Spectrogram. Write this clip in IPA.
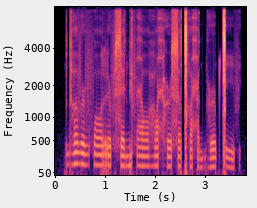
dʱ ʌ v ə˞ v f ɔː r ə˞ f s ɛ ɡ bʲ ə f ʕ ɔː ɦ ɔ ħ h ə˞ s ʌ ǀʰ ʌ ħ ə ɡ bʱ ə˞ p ǀ iː f

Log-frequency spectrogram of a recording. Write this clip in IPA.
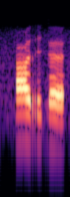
ʕ ɛ r i ɡ ɛ

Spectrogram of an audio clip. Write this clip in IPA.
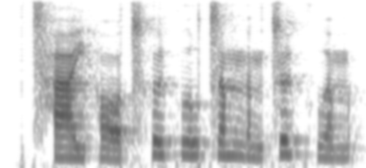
t͡sʰ aː˨ j h ɔː˨˩ t͡sʰ ɵ˥ ɥ kʷ ɐ˥ w t͡s ɐ˥ m ŋ ɐ˨ ŋ t͡s ɵ˥ ɥ kʷʰ ɐ˨ m

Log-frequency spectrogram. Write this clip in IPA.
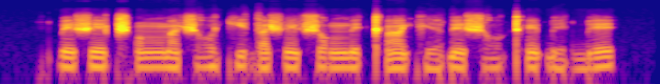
k͡p e ʃ e t͡ʃʼ ɔ̃ ŋ͡m ã ʃ ɔ̤ kʲ e d a ʃ ẽ ʃ ɔ ŋ͡m e kʼ ã kʲ a̤ ɗ e ʃ ɔ̤ kʼ ẽ ɓ e̤ ɡ͡b e

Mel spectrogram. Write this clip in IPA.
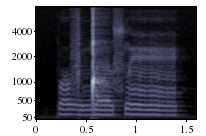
p o v ŋ͡ǃ ə sʷ ɛ̃ː

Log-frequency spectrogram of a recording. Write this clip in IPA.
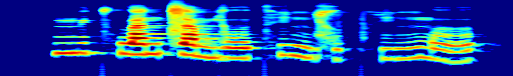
m y˥ t̪ʰ w a˥ n t͡s ä˥˩ m j o˧˥ ʊ̯ t̪ʰ i˥˩ ŋ i˩ x u˩ pʰ i˧˥ ŋ m ɤ˨˩˦

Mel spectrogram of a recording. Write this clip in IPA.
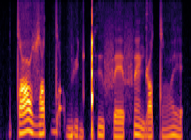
tˤ ɛ˧˥˧ w zˤ o˦˥ tˤ dˤ a̰˥˧ b y˥˩ d ǃʰ ɨ˥˧ f ɛ˧ f ɛ̃˥˧ ɡ y˧ tˤ ɛ̤˧˥˧

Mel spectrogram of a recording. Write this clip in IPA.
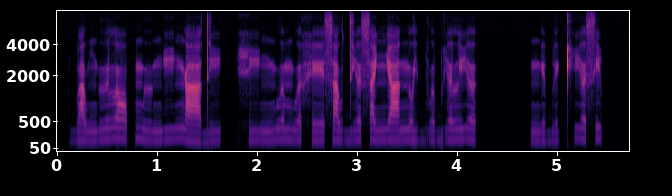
b a˧˩ w ŋ ɯː˧˥ l ɔː˧˥ p̚ m ɯː˩ ŋ iː˧˥ ŋ aː˩ d i˧ | h iː˩ ŋ m u˥˨ ə̯ m u˩ ə̯ h eː˧˩ s a˥˨ w d i˧˥ ə̯ s a˧˥ ɲ aː˧˥ n o˧ j b u˧ ə̯ b i˧˥ ə̯ l i˥˨ ə̯ | ŋ e˩ b e˩˧ kʰ i˧˥ ə̯ s i˥˨ p̚

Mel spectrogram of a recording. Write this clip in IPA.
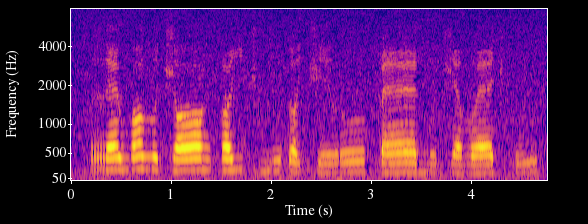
r æ w ɒ ʁʷ i t͡ʃ ɒː ŋ qʷ iː t͡ʃ bʲ u ɗ ɒ ɪ̯ t͡ʃ e ʊ̯ ɾ oː k͡p æː bʲ o t͡ʃ æ ʁʷ æː t͡ʃ k͡p u

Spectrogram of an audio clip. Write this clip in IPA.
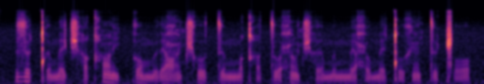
z ɵ˦ ǃ ə˨ m ɛ˧ t͡ʃʰ ə˧ qʰ õ˦ ɾ i˨ kː ɔ˦ mː ɵ˨ ɾ ɛ˦ ʕ ə̃˨ t͡ʃʰ o˦˨ tː ɵ˧ mː ɨ˧ qʰ ə˨ tː o˧ ħ õ˦˨ t͡ʃʰ ɜ˨ m ɵ˧ mː ɛ˧ ħ o˨ m ɛ˧ ǃ o˨ x ɛ̃˦ tː ɵ˧ ǁ ɔ˨˦

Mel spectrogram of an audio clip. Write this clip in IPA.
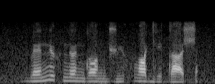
b ɛ n ø f n œ n d ɔ n d͡ʒ y f ðˤ e ɡʲ e d a ʃ

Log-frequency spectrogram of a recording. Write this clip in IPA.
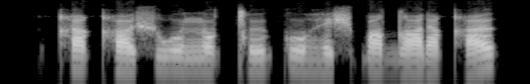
qʰ ɛ qʰ o ʃ w o n ɔ ǀ ɵ k o ɦ ɛ ʃ ɓ u dˤ ɛ ɾ ɛ qʰ ə

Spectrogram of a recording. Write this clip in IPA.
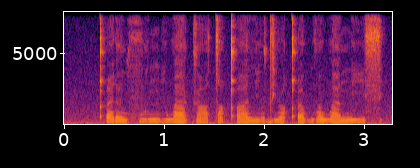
qʼ i ɾ ə l xʷ i l ŋ i w a k a o̯ tˤ ə qʼ a l i o̯ d i ɹ qʼ ə ɡʷ a w a n i s

